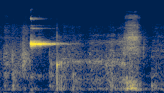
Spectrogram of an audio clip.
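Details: PC that powers on then shuts off, SSD nearly new, motherboard suspected: one short sharp high-pitched beep at switch-on, then faint clicks. Power-on warning beep of unclear meaning.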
